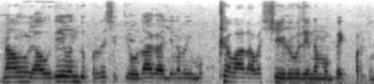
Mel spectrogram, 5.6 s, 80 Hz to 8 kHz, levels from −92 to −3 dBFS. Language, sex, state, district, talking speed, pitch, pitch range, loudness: Kannada, male, Karnataka, Bijapur, 140 wpm, 150 Hz, 145-165 Hz, -16 LUFS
